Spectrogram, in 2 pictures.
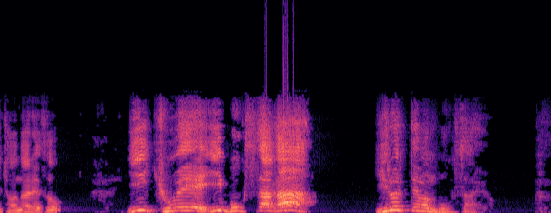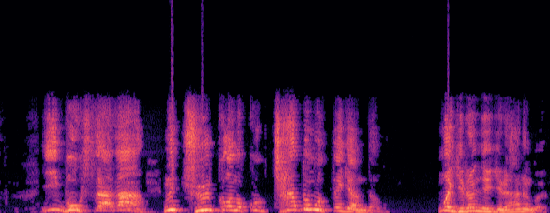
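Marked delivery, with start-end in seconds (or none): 1.3-3.2 drawn-out, high mock accusation; retold grievance, slow and raised; indignant complaint. Acted complaint to building owner. 5.9-9.4 high, emphatic mock accusation; retold grievance, pitched well up; indignant complaint. Acted complaint to building owner.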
